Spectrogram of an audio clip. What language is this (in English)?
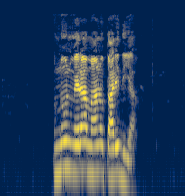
Sansi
